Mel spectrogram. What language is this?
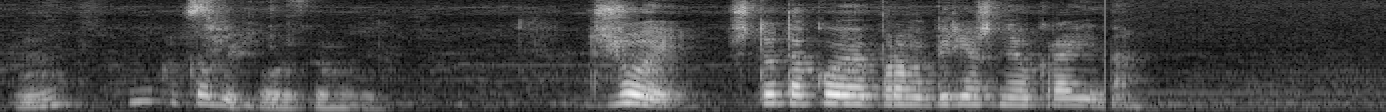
Russian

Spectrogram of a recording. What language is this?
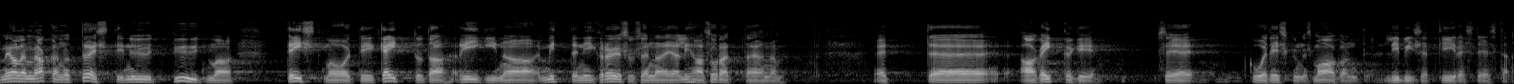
Estonian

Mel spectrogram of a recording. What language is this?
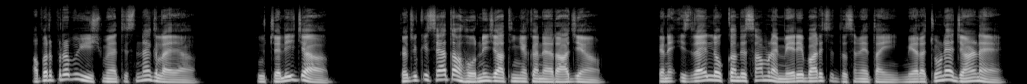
Kangri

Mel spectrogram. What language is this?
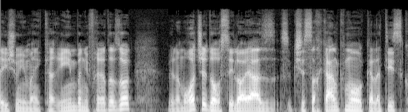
Hebrew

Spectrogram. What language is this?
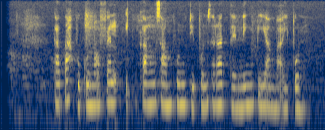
Javanese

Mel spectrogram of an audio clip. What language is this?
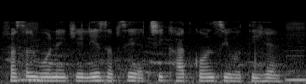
Hindi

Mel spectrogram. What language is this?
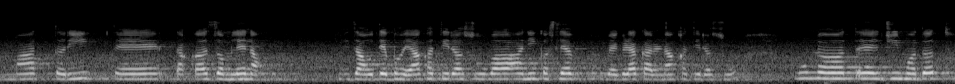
Konkani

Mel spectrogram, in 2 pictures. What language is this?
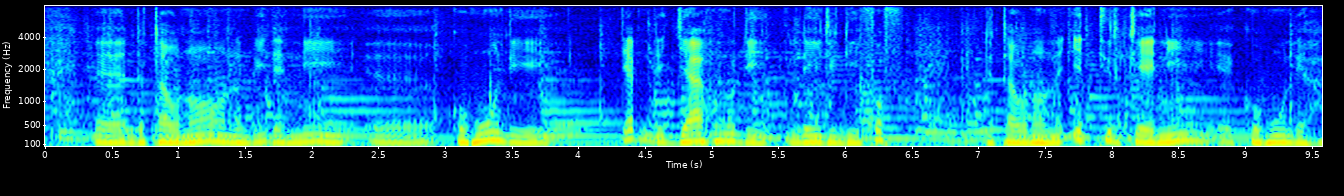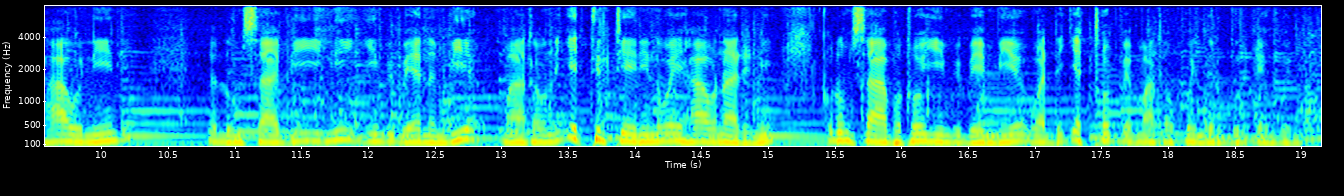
Fula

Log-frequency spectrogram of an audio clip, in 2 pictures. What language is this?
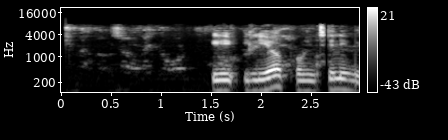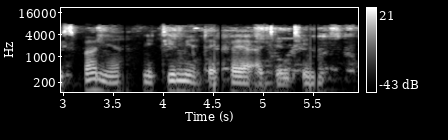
Swahili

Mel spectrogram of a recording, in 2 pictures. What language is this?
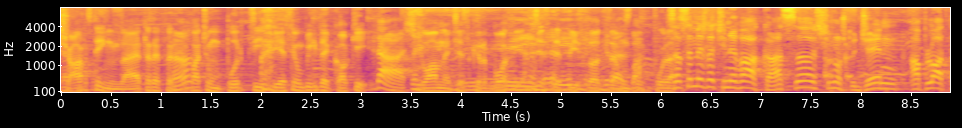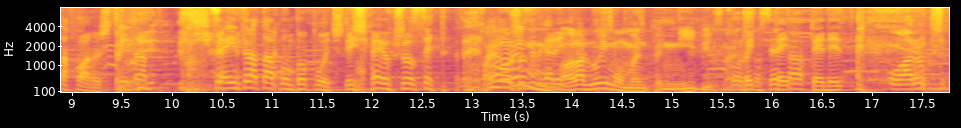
Romanian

